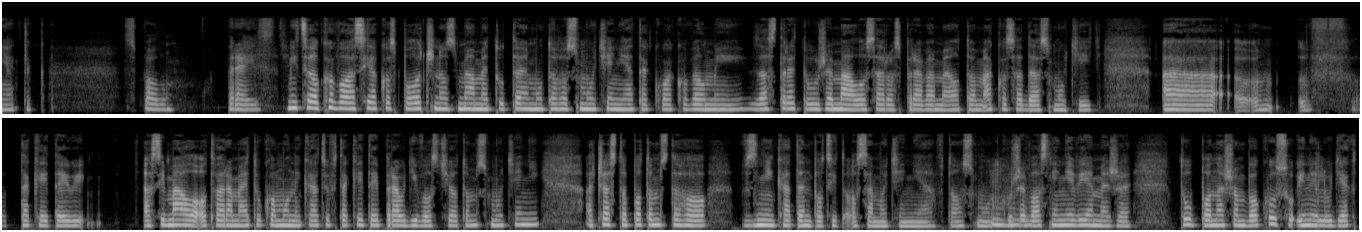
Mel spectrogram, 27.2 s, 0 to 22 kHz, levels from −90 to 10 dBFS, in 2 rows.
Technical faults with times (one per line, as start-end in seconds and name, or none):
13.24-13.29 short stall from a late packet
14.78-14.83 short stall from a late packet
22.03-22.09 short stall from a late packet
